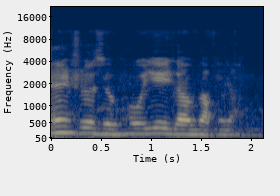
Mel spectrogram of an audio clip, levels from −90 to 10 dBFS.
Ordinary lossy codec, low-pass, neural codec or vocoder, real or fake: AAC, 64 kbps; 10.8 kHz; codec, 24 kHz, 3.1 kbps, DualCodec; fake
